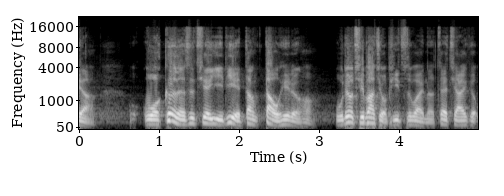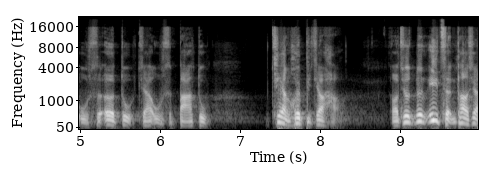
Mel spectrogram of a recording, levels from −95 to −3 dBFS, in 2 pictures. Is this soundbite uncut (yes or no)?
yes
